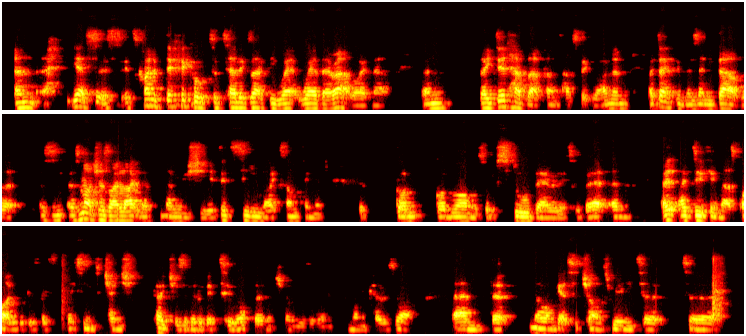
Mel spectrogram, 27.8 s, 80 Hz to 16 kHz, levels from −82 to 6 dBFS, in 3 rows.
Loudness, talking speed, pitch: -18 LUFS, 205 wpm, 130 Hz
